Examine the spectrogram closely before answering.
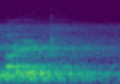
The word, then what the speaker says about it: knight: Told by a knight, N-I-G-H-T, night, and K-N-I-G-H-T, night.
